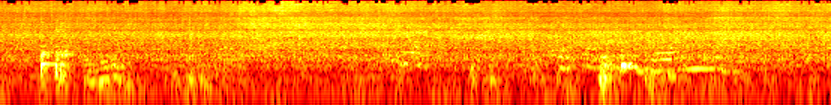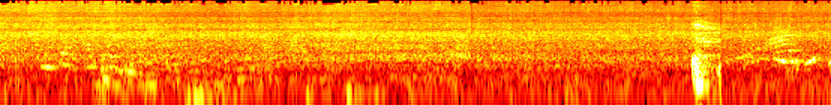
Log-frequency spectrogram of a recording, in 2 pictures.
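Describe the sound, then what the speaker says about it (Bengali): Small river fish sizzling and crackling in hot oil as they are sautéed in a pan, a steady loud frying hiss with occasional stirring scrapes throughout. "আমি এবার মাছগুলো দিয়ে দেবো দিয়ে একটু কষিয়ে নেবো"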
